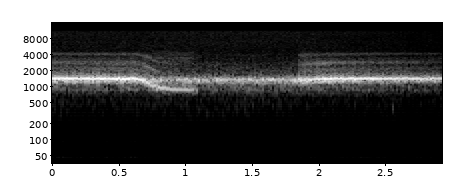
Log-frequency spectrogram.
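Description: A call of the large cicada species Magicicada septendecim: a loud, steady, high electric buzz that sags downward in pitch midway, briefly softens, then swells back to its full droning tone. No voices.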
